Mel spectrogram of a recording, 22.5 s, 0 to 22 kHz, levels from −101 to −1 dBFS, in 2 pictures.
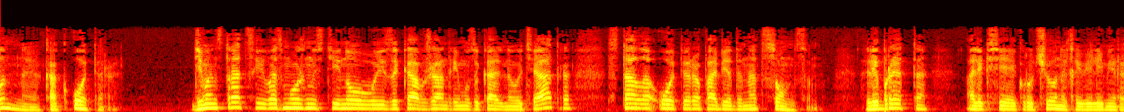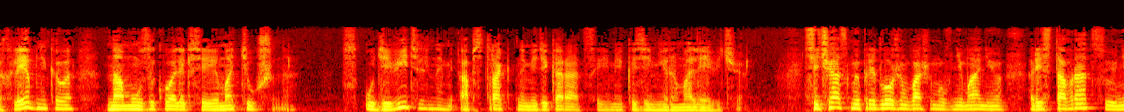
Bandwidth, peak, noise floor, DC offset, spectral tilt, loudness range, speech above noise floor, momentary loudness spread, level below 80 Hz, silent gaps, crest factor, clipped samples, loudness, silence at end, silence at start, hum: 8.2 kHz; -6 dBFS; -62 dBFS; under 0.1%; -6 dB/octave; 4 LU; 38 dB; 10 LU; -50 dBFS; none; 18 dB; under 0.1%; -24 LUFS; 0 s; 0 s; none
